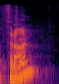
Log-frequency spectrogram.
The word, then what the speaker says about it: Thrawn: No sé si pronunciarlo Thrawn, sí.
